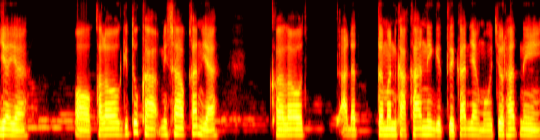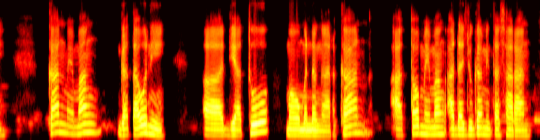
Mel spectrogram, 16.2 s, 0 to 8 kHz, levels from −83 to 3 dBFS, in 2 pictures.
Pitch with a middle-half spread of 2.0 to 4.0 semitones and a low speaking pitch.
Yes: average, 2.8 semitones; low, 130 Hz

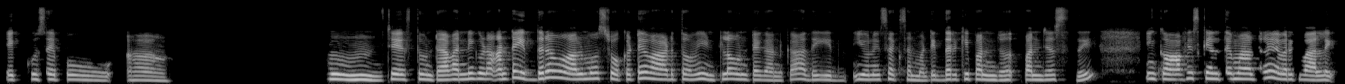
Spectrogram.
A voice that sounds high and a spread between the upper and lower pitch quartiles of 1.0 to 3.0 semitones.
Yes: high, 230 Hz; narrow, 2.4 semitones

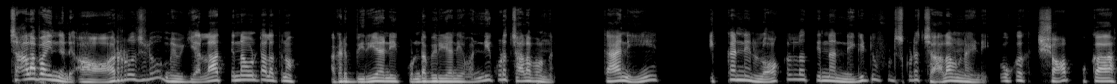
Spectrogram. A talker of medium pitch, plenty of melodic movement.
Yes: medium, 160 Hz; wide, 6.7 semitones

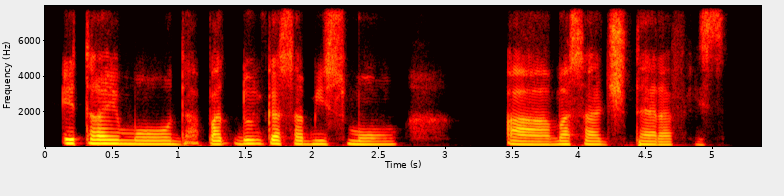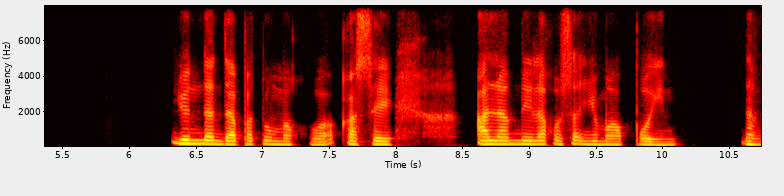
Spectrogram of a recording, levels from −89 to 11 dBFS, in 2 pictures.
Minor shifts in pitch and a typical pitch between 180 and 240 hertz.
Yes: narrow, 2.2 semitones; medium, 185 Hz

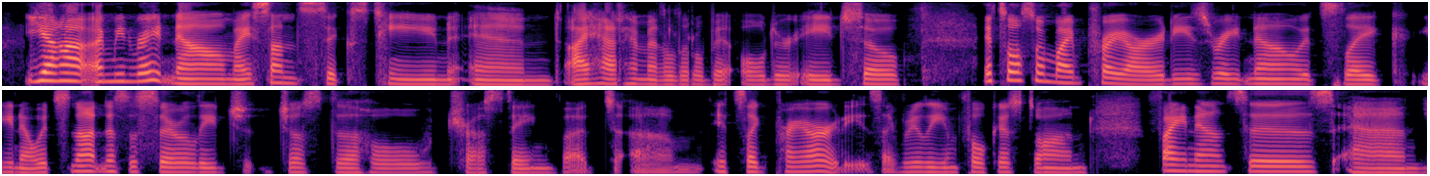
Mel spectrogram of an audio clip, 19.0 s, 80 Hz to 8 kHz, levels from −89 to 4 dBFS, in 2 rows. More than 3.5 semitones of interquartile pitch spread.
No: average, 2.9 semitones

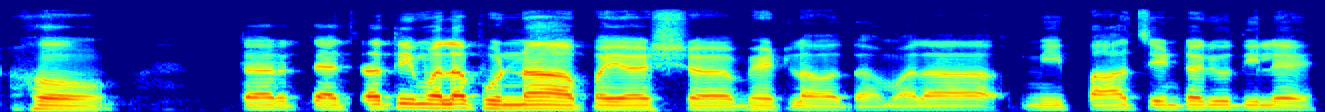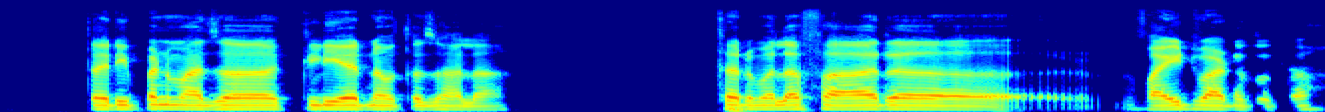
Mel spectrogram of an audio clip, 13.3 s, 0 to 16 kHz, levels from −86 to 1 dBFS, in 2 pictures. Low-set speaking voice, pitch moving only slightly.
Yes: low, 115 Hz; narrow, 1.6 semitones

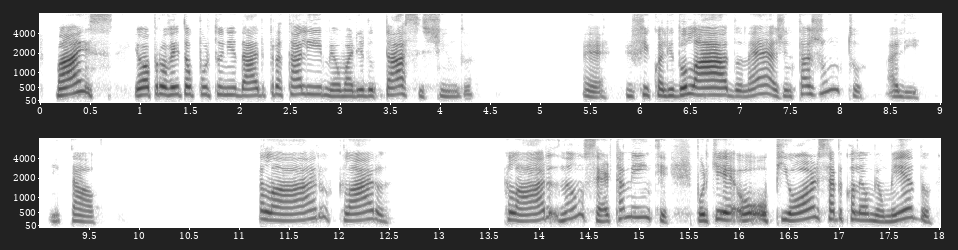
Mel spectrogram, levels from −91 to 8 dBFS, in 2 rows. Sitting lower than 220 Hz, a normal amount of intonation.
No: high, 245 Hz; average, 4.4 semitones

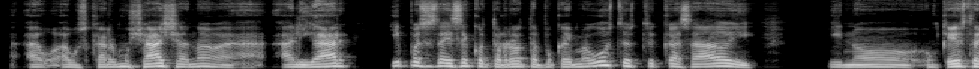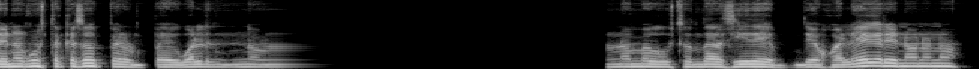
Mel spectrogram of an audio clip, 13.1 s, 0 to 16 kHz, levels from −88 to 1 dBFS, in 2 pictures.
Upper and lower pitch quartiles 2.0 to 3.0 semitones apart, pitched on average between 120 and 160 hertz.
No: average, 3.9 semitones; low, 135 Hz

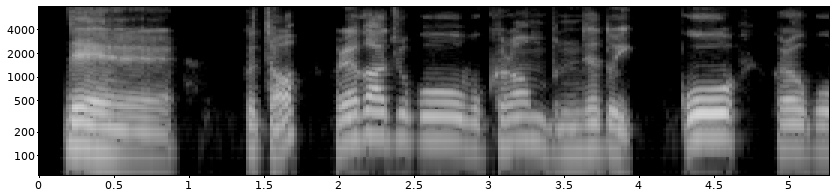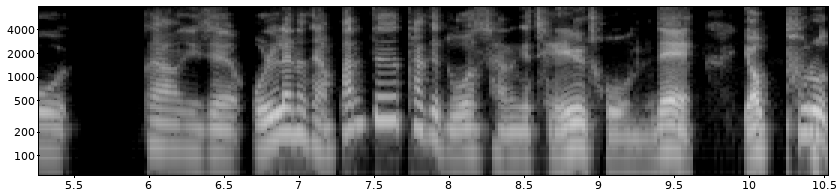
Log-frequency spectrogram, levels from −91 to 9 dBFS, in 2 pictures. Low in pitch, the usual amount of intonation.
No: low, 130 Hz; wide, 5.8 semitones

